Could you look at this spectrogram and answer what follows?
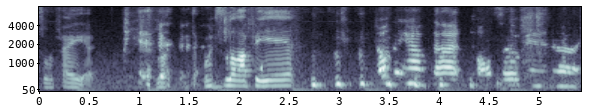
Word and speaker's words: Lafayette: laugh they call it lafayet County okay instead of Lafayette they call it lafayet County that's like you know you're in deep Mississippi when they can't pronounce lafette was LaFayette don't they have that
